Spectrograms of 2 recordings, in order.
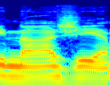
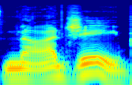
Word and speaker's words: Najee: So if you say Najee, I'm going to have to correct you. It's Najee, because he's serious about that. That's one thing that he wants. He wants you to pronounce his name right. Or I don't want them spelling it B-R-I-A-N.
